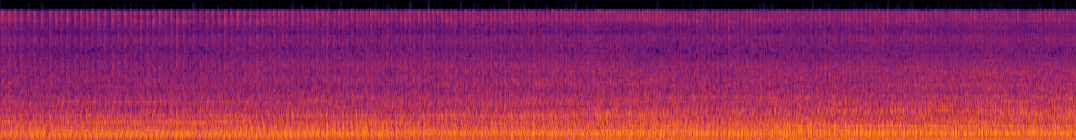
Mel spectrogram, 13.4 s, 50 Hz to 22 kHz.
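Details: Bolens 322 snow blower, a curb find, after a carburetor clean and fresh gas: the small single-cylinder engine settles at about four seconds into a steady, even buzzing run. Running fine.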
